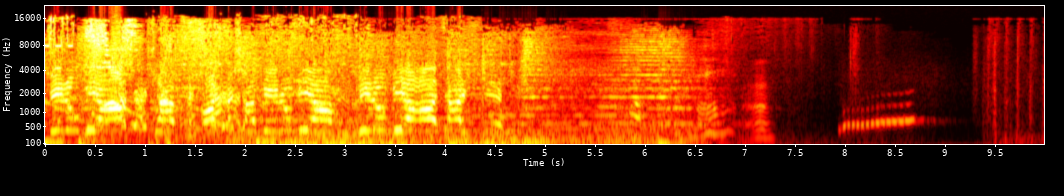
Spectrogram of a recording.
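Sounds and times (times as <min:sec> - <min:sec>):
speech: 0:00.1 - 0:04.9
bird calling: 0:07.9 - 0:09.1.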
